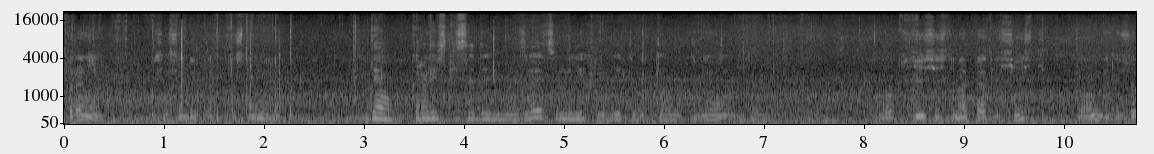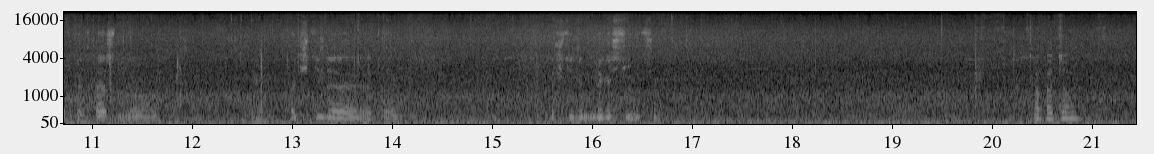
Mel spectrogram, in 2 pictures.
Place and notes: Praha, jewish cemetery
at the grave of Franz Kafka, russian scientists discuss about where they are and where to go.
